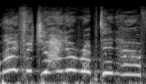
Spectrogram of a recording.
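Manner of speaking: very high, loud, shrieking scream. Retelling a classmate's outburst during class, imitating her scream. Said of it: "And then she just screams".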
